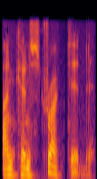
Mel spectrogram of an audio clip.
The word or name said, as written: unconstructed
